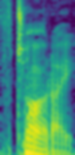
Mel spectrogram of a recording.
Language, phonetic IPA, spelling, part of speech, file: Polish, [ˈft͡ʃɔraj], wczoraj, adverb / noun, Pl-wczoraj.ogg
